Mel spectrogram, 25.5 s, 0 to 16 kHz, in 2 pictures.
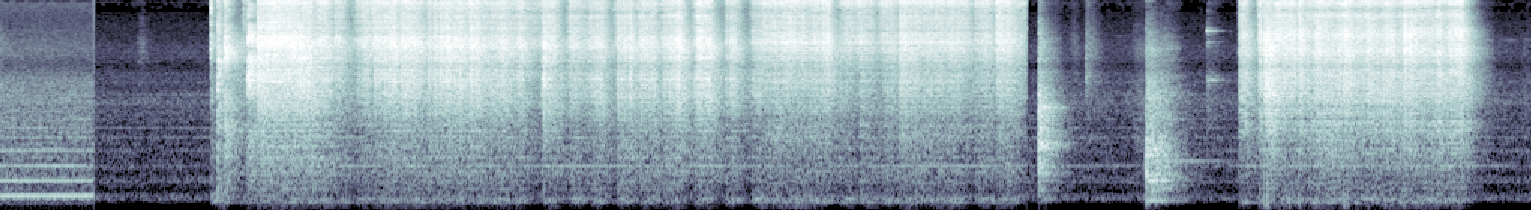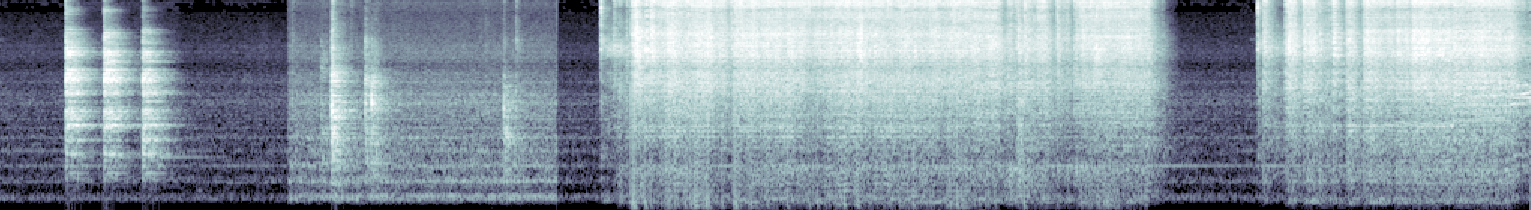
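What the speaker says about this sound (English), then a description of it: "we're fixing to weld this up." Arc welding on angle brackets of a 1976 Ford F100 in a shop: long stretches of steady crackling hiss broken by short pauses and bursts, loud and close, with no talking.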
